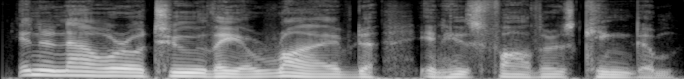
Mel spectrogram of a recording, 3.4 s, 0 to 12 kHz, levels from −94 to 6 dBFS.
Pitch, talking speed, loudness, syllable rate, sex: 125 Hz, 195 wpm, -14 LUFS, 5.0 syllables/s, male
